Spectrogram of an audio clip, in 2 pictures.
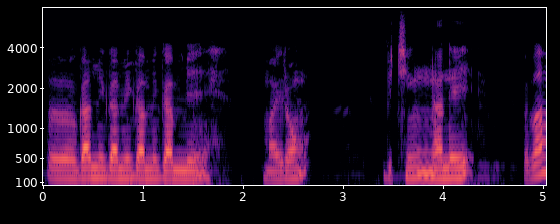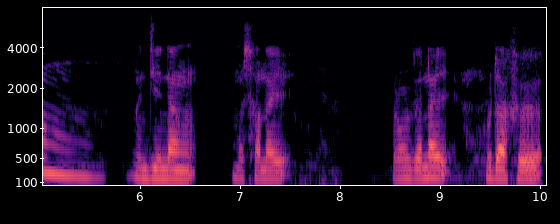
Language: Bodo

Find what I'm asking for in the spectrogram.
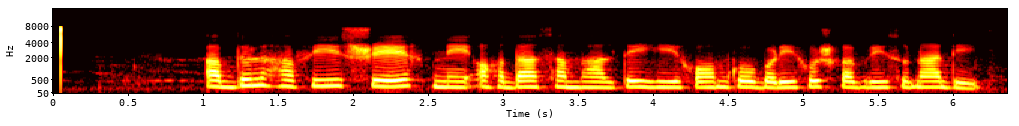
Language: Urdu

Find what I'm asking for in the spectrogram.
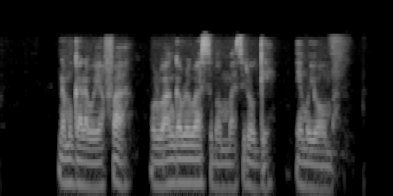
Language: Ganda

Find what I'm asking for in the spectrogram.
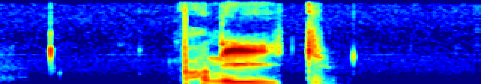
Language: Swedish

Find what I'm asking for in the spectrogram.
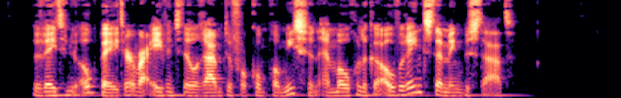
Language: Dutch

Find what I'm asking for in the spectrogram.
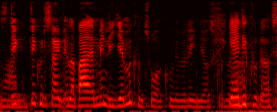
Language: Danish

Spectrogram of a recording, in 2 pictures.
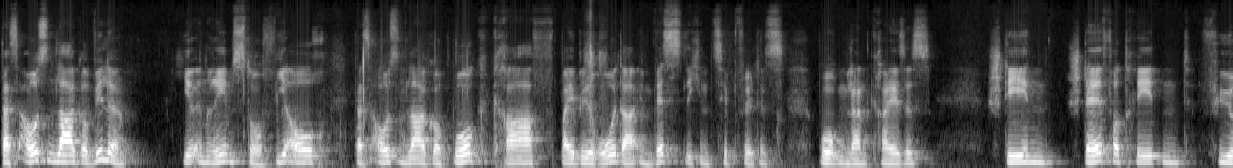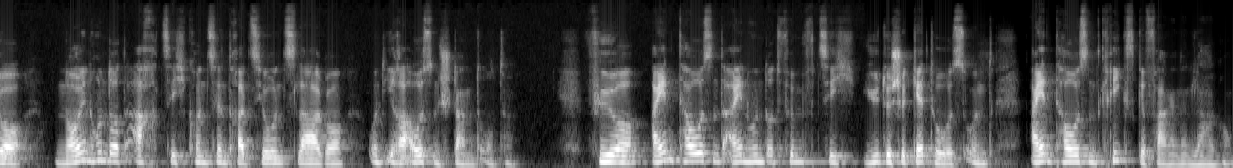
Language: German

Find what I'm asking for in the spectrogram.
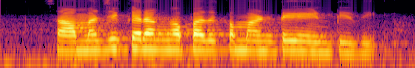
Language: Telugu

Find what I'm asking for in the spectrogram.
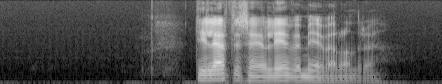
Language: Norwegian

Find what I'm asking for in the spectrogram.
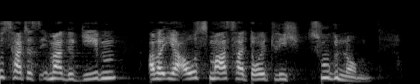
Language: German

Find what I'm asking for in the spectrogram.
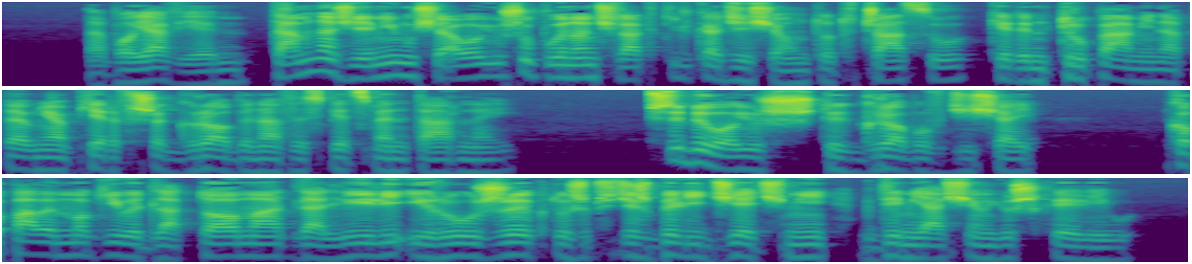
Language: Polish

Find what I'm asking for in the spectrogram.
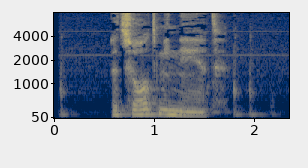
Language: Western Frisian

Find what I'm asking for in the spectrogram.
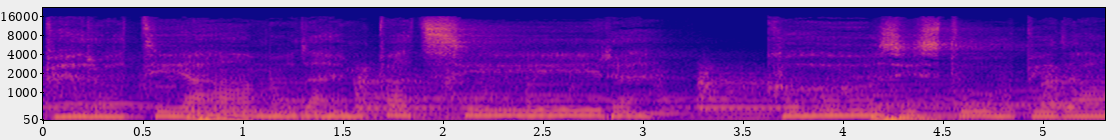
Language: Romanian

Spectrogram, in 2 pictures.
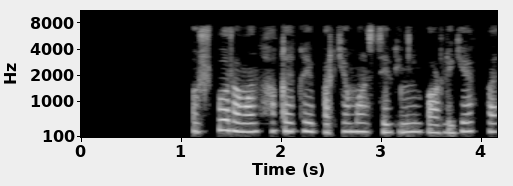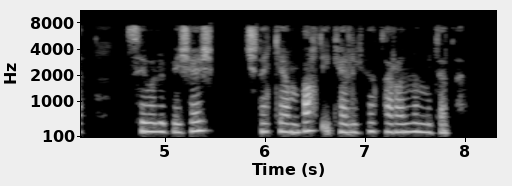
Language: Uzbek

